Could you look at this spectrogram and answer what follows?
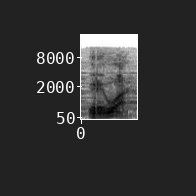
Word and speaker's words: Gregoire: digo me bautizó porque mi apellido auténtico es Gregoire y la pronunciación es Gregoire, pues es un apellido francés.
